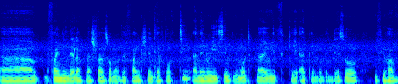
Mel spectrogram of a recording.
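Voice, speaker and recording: A man speaks in a very deep, low pitch. His tone is dark and mellow, and somewhat breathy. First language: not English. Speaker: math teacher. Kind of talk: tutorial. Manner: halting, many fillers.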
